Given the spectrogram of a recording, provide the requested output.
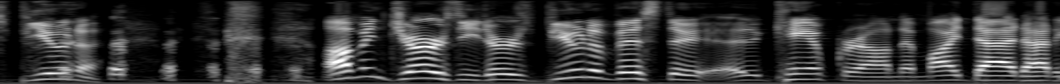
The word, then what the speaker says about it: Buena Vista: Buena Vista.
